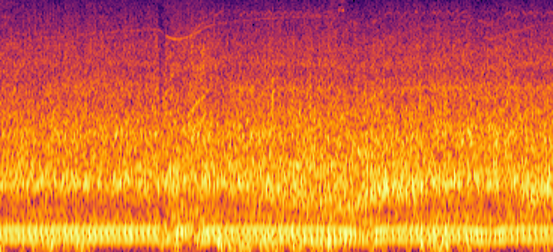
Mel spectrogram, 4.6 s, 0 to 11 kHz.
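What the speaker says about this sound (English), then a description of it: "Loud car." A loud taxi-liveried car in Forza Horizon 6 revs and drives with a steady harmonic engine drone, pitch sliding up and down through gear changes with a hint of wheelspin, continuous throughout.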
